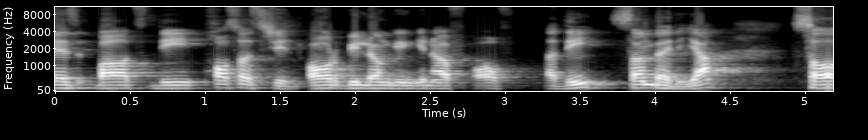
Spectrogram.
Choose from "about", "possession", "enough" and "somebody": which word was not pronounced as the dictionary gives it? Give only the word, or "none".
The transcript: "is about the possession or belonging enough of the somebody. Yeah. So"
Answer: possession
